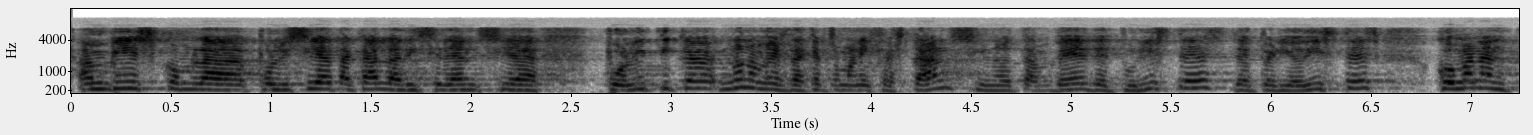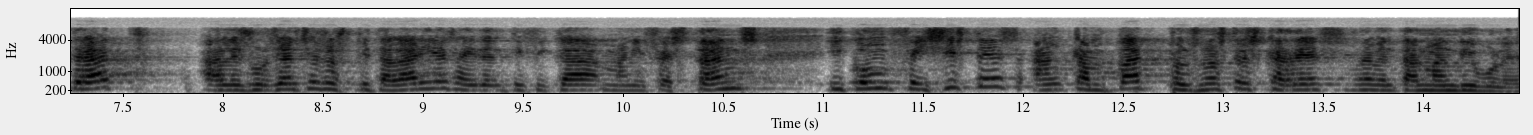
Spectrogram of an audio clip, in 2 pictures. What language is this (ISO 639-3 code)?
cat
